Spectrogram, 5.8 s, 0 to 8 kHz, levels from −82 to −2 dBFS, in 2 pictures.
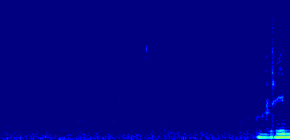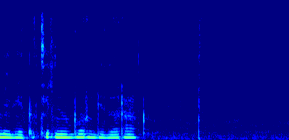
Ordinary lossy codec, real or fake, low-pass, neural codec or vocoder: none; fake; 7.2 kHz; codec, 16 kHz, 8 kbps, FreqCodec, smaller model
